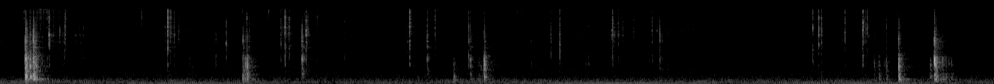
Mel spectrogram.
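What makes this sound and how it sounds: A metal blade cuts and scrapes thick curling flakes from a solid, soft, mint-green oval bar of soap, hand-sized and held in the palm. Quiet, crisp scraping and crackling bursts come in irregular clusters, each with a bright edge that dies away almost instantly.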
